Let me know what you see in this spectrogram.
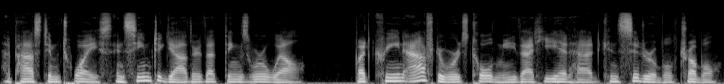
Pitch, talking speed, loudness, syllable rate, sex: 120 Hz, 190 wpm, -17 LUFS, 5.3 syllables/s, male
